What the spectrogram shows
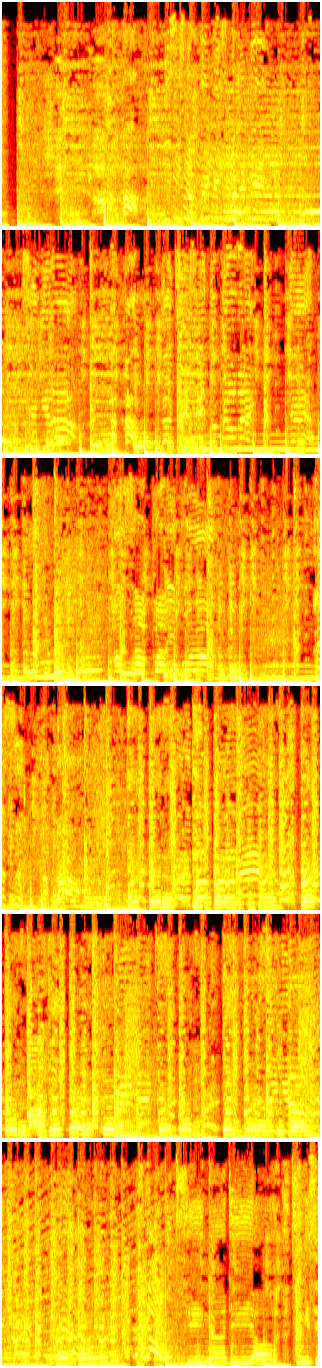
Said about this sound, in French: C'est une chanson qui figurera sur son prochain album.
